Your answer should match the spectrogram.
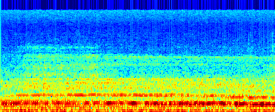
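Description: Background music of long, sustained tones that change pitch slowly, over a low rumble.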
